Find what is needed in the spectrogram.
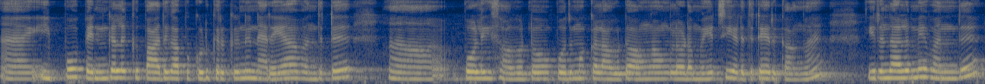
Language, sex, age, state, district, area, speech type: Tamil, female, 30-45, Tamil Nadu, Erode, rural, spontaneous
